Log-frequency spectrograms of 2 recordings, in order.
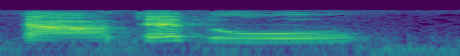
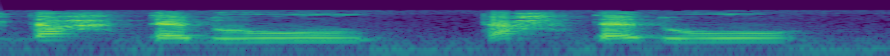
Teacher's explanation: لولا الجهر الذي في العين، وبعض الشدة لكانت حاء · Shown in: first take · لأن احنا قلنا عين ليها صفة البينية بين الشدة والرخاوة، تمام، وهذا ليس للحاء.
